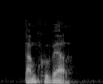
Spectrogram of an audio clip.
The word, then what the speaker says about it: Dank u wel: Dank u wel. – Alsjeblieft. – Did I say that right? – Yeah, you said perfect.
